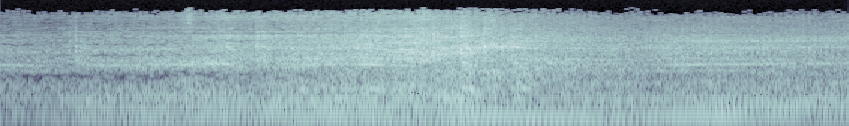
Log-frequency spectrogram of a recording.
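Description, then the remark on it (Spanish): A four-wheeled quad bike's engine drones steadily as it passes along a street in front of a village town hall and church, swelling louder toward the middle and easing off slightly, with a rough, mid-pitched motor hum throughout. “Es más, viene una moto, bueno, esto no es una moto, ¿cómo se llaman los las cosas que parecen una moto pero que tienen cuatro ruedas?”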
